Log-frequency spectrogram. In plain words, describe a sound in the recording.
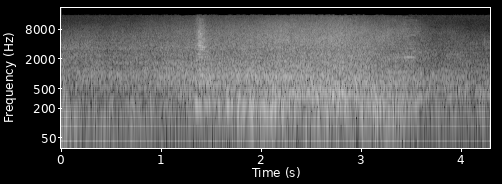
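A large truck roars past close by.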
